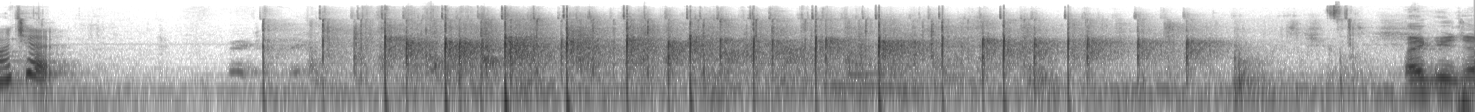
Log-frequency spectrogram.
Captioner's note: people clapping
